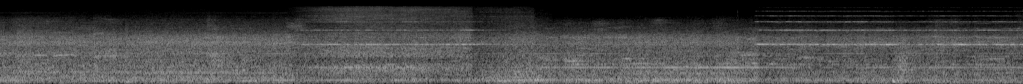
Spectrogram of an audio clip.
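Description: Edge banding machine running as it glues edge strip onto melamine-faced boards: a steady mechanical noise with high whining tones that come and go, strongest from about three seconds in and again from near eight seconds.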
